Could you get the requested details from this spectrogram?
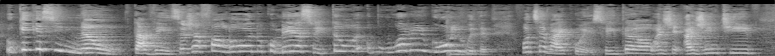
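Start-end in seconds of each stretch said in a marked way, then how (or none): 0.0-6.1 high-pitched, animated confusion; hammed-up bewilderment, pitched way up; baffled listener. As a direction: act out someone totally lost by the question. Acting out baffled English listeners.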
